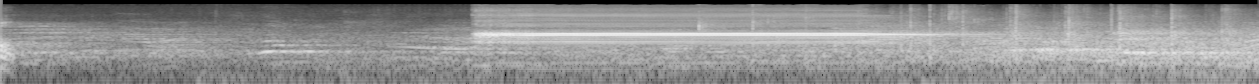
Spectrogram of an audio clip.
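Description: Wrestling match timing buzzer sounding once, a loud, steady, high electronic tone lasting about two seconds, starting a couple of seconds in.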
